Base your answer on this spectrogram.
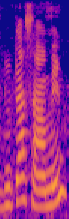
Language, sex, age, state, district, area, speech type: Assamese, female, 45-60, Assam, Jorhat, urban, spontaneous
